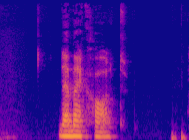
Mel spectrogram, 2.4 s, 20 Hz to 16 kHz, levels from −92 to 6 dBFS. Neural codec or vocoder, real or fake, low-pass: vocoder, 44.1 kHz, 128 mel bands every 256 samples, BigVGAN v2; fake; 14.4 kHz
